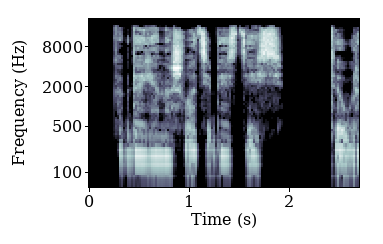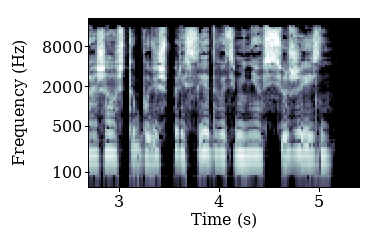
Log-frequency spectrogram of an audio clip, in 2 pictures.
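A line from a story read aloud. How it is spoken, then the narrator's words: Whisper. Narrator (Russian): прошептала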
